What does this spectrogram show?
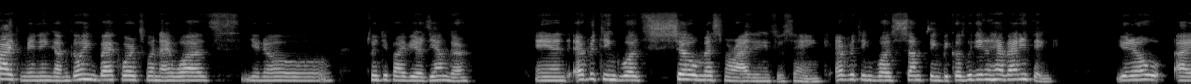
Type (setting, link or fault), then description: link, video call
